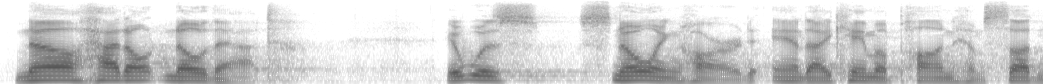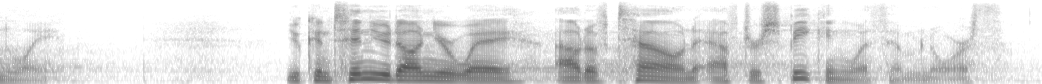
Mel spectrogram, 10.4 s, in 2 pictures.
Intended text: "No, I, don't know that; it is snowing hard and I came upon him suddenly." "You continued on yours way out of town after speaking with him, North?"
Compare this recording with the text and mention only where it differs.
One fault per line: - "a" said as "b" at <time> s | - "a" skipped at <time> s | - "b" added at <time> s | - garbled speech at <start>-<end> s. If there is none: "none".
- "is" said as "was" at 2.3 s
- "yours" said as "your" at 7.4 s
